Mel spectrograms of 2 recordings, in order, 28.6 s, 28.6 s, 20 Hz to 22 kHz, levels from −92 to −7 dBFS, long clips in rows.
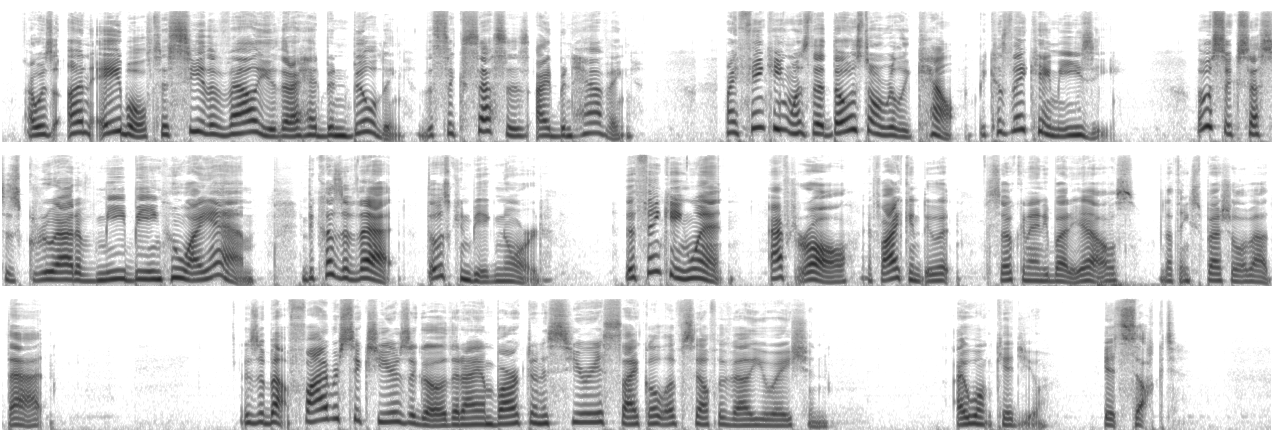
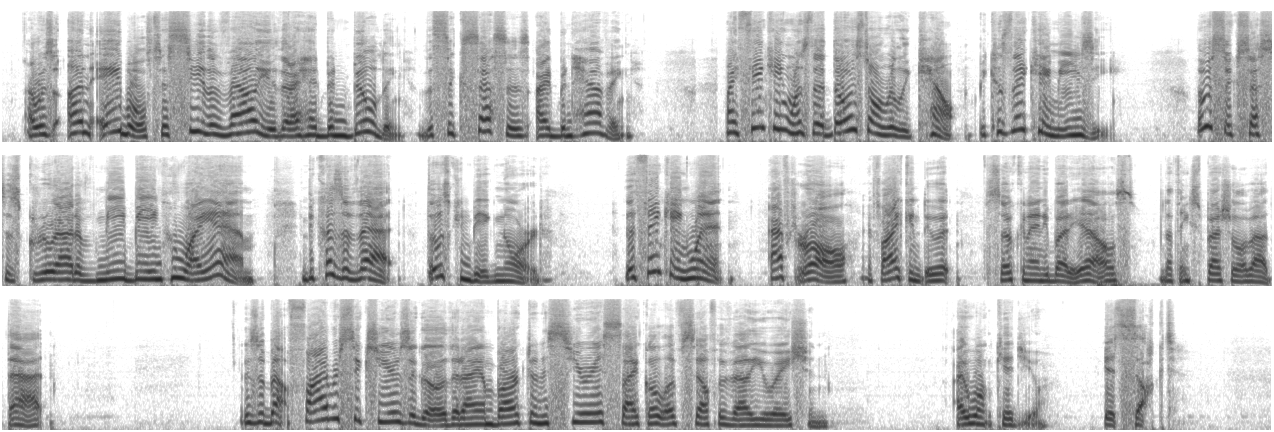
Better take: first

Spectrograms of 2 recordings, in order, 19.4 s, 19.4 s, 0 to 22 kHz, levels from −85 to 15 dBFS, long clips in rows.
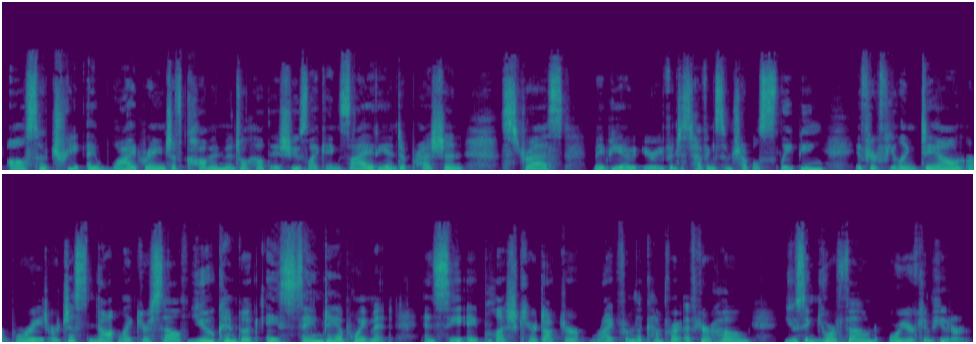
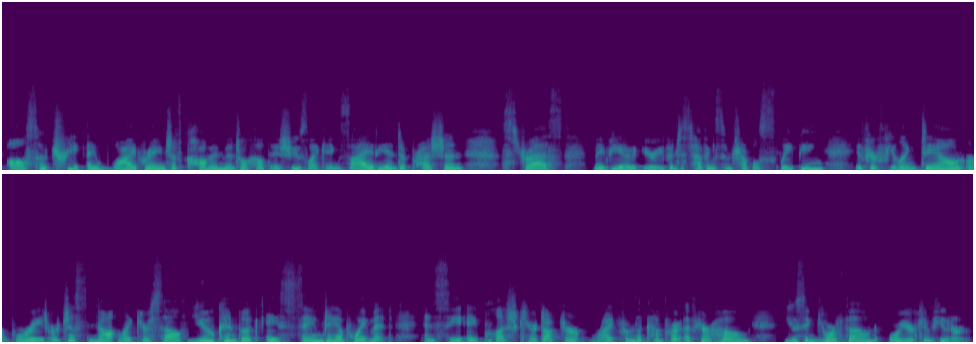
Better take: first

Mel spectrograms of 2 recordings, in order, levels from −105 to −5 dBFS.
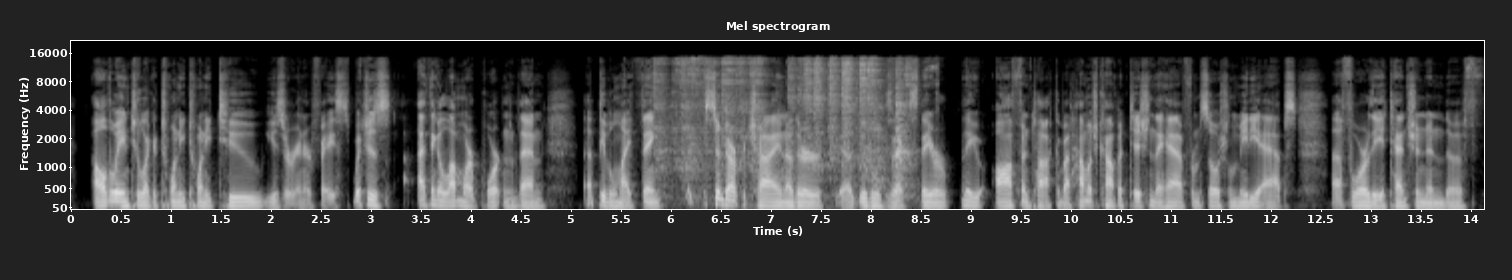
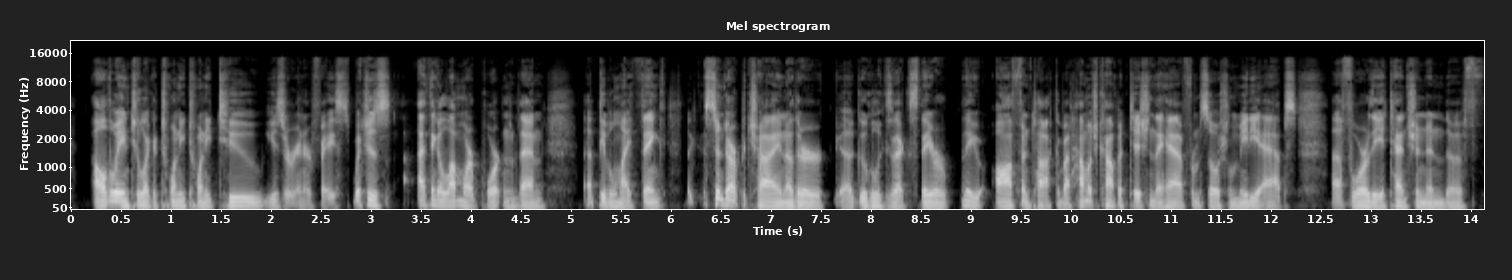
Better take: second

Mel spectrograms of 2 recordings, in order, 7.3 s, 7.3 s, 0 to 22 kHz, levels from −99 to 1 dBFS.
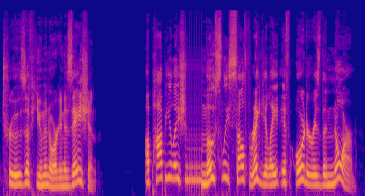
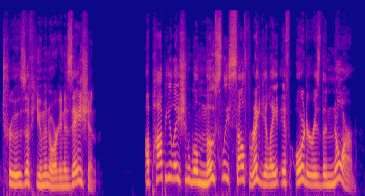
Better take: second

